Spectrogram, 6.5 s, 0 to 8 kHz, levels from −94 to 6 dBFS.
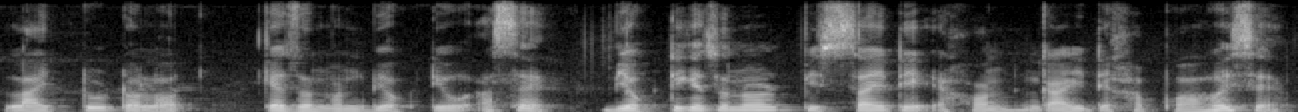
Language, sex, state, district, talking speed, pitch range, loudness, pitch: Assamese, male, Assam, Sonitpur, 150 wpm, 120-160 Hz, -19 LUFS, 130 Hz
